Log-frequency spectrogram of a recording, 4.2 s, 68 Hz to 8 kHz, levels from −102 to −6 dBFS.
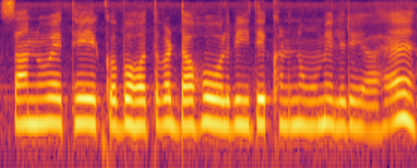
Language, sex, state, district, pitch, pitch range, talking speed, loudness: Punjabi, female, Punjab, Kapurthala, 240 Hz, 230-245 Hz, 170 wpm, -16 LUFS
